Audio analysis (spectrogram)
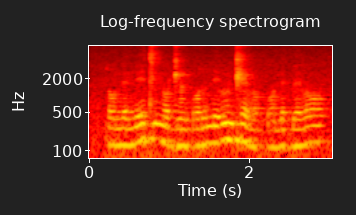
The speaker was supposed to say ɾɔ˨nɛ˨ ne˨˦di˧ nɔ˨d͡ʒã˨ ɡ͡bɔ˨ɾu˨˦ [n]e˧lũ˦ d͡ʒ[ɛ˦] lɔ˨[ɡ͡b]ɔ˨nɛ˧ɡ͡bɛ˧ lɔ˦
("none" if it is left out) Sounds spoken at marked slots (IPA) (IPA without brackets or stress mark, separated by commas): n, ɛ˦˨, ɡ͡b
